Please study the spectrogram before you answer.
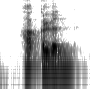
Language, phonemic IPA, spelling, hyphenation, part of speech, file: Dutch, /ˈɦɑ.kə.lə(n)/, hakkelen, hak‧ke‧len, verb, Nl-hakkelen.ogg
- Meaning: 1. to hack, to chop, to mince (to cut into small pieces) 2. to stutter, to stammer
